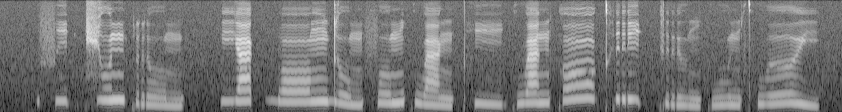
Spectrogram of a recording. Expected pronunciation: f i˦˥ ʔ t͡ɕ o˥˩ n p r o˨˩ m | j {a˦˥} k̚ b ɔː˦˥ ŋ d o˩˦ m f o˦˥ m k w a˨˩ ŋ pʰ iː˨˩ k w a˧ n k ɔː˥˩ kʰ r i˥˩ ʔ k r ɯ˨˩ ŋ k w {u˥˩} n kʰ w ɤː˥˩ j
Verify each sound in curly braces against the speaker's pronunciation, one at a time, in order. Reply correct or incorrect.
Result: correct, incorrect

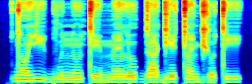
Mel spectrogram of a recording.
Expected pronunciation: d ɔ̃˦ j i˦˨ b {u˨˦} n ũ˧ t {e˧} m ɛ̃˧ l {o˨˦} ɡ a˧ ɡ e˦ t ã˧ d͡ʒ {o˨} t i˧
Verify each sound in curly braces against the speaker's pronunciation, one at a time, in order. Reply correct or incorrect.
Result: correct, incorrect, incorrect, correct

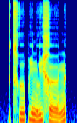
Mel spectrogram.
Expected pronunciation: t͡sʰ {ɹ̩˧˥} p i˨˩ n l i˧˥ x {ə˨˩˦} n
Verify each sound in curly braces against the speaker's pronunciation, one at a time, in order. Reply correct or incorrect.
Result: correct, correct

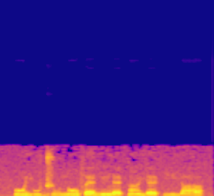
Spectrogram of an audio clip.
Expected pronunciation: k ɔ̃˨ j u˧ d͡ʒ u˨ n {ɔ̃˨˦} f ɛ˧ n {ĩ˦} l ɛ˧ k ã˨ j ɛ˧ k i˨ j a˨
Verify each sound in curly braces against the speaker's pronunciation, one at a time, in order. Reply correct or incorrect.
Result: correct, incorrect

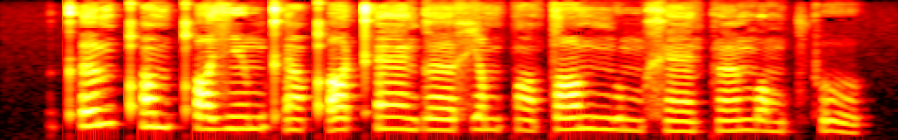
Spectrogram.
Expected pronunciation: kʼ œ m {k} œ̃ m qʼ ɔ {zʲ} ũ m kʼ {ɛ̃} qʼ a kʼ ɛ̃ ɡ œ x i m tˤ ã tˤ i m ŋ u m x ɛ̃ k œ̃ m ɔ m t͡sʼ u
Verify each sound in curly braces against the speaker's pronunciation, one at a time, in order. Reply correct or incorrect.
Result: incorrect, correct, correct

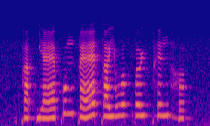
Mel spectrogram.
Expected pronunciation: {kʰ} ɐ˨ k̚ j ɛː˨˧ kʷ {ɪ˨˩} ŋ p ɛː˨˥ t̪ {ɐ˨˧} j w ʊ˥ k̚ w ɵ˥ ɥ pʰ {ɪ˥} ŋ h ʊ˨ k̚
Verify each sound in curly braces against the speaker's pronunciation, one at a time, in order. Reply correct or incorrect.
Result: incorrect, incorrect, incorrect, correct

